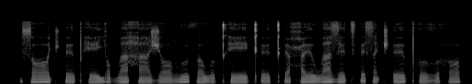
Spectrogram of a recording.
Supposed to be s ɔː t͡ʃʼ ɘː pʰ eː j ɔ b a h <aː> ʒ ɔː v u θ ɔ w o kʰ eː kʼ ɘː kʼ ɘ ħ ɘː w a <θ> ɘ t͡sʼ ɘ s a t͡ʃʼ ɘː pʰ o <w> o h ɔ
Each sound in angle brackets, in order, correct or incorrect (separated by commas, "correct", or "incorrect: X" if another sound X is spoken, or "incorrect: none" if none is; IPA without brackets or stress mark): correct, incorrect: z, incorrect: ɣ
